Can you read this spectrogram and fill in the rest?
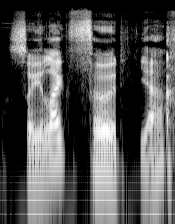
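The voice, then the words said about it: Put-on Valley girl accent. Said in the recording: “What accent is that, bro? ... Valley girl.”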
